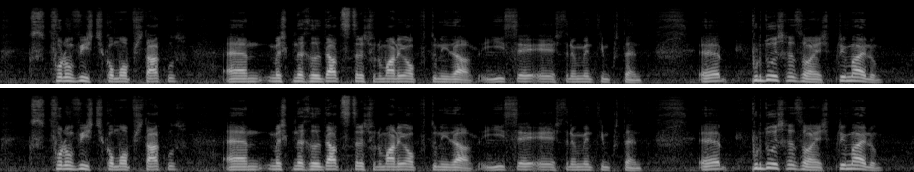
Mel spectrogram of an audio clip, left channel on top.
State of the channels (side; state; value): both; normal; correlation 0.57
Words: que foram vistas como obstáculos, mas que na realidade se transformaram em oportunidade, e isso é extremamente importante. Por duas razões. Primeiro,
